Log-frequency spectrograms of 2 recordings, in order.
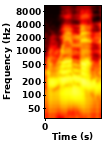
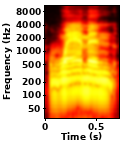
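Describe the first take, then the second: First: The first vowel sounds like 'ih', as in wimmen. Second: The first vowel sounds like 'ah', rhyming with ramen. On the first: The speaker calls it right. "It's like it's like women, ... W I M M E N" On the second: The speaker calls it wrong. "it's not whammon like it rhymes with ramen"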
